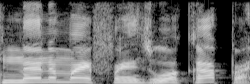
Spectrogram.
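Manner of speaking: ordinary delivery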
